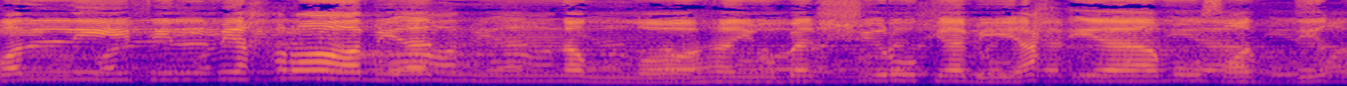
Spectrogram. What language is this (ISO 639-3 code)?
ara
